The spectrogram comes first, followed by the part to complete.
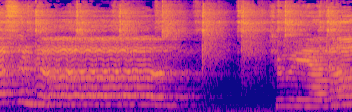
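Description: A man singing a traditional Wolastoq song unaccompanied, holding long notes with a wavering vibrato; near three seconds in the voice breaks off for a short breath, then comes back on a lower note.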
